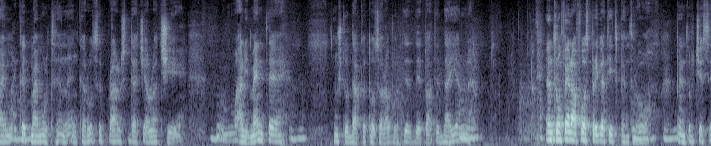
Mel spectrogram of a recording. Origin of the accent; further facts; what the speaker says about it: Dudeștii Vechi, Timiș County, Romania; Eu sunt din Dudești Veche, atunci se numea Beșinova Veche. Au dus 87 de familii, au fost deportate, este un sat de bulgari, deci la vremea respectivă erau chiar numai bulgari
